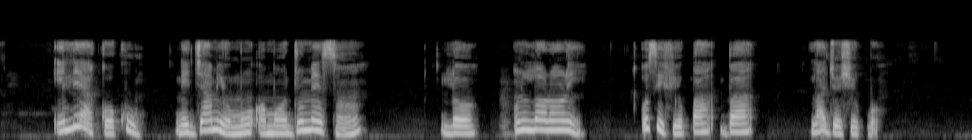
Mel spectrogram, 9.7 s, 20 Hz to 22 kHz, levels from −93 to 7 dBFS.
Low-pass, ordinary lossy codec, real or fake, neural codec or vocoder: 7.2 kHz; none; real; none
